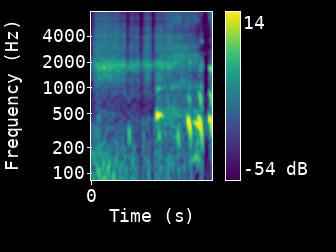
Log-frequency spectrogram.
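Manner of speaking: high, airless burst of laughter; breathy laugh. Real, not acted. Cohost laughs at the absurd movie quote, breathless laughter. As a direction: laugh helplessly at the movie line.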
